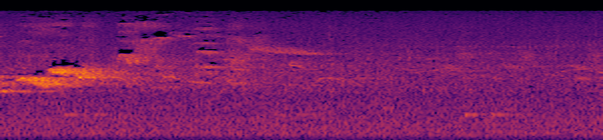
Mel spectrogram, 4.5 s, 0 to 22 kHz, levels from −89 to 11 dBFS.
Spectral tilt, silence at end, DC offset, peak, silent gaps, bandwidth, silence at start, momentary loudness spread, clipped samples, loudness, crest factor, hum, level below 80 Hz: 0 dB/octave; 0 s; under 0.1%; -2 dBFS; none; 16 kHz; 0 s; 21 LU; under 0.1%; -17 LUFS; 20 dB; none; -66 dBFS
